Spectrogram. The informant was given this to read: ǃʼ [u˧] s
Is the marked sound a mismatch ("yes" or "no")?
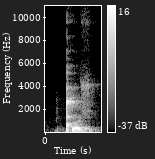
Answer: no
